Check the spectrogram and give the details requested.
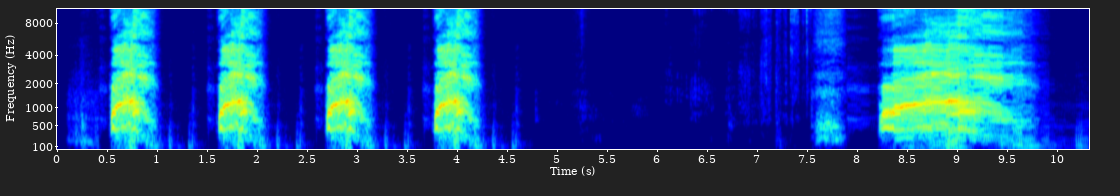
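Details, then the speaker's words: Person's natural at-home sneeze, done on purpose and described as feeling like digging into the brain: four short explosive sneeze bursts about a second apart, then a longer drawn-out burst after a pause. "this is my actual sneeze guys oh my brain i feel like i'm digging into my brain"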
